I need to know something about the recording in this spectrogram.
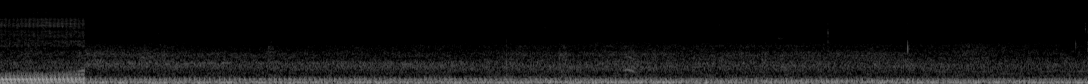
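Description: A steady low motor hum that cuts off abruptly about a second in, followed by steady outdoor background noise with a low rumble and a few faint clicks.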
